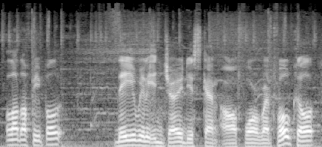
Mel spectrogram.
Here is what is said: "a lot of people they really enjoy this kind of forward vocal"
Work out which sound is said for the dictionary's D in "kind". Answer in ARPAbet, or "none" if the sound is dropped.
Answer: none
